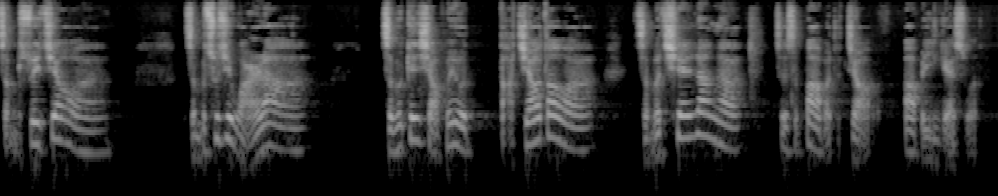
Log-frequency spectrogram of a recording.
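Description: Male pastor, animated storyteller with a gravelly edge; counseling talk. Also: a little high, normal speed. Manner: animated storyteller, acts out family scenes.

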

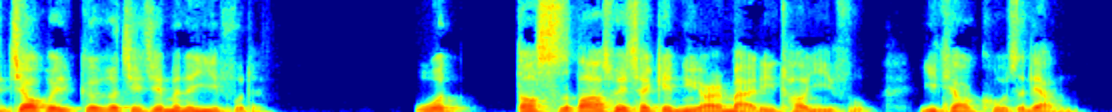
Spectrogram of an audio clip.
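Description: A gravelly, dark-toned older male pastor speaks in a fairly low register. His voice is husky, and he gives earnest, fatherly advice in a relaxed pastoral sharing. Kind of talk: pastoral sharing in an online group.

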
